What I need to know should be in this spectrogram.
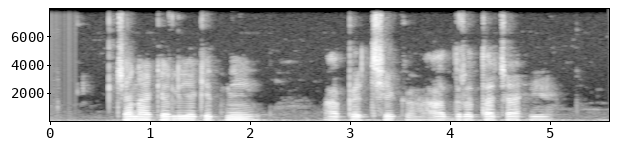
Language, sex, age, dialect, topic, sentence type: Hindi, male, 46-50, Kanauji Braj Bhasha, agriculture, question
